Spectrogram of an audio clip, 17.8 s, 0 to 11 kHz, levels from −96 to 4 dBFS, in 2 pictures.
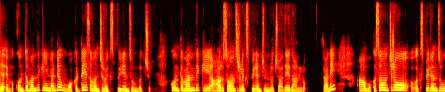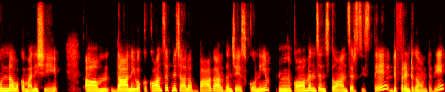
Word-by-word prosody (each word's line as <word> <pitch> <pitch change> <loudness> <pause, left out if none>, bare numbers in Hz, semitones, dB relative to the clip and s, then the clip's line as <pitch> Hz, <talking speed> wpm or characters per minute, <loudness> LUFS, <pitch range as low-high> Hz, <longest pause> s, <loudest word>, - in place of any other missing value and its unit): య - - +5 0.3
కొంతమందికి 255 +2 +2
ఏంటంటే, 250 +5 +1 0.2
ఒకటే 255 +5 -1
సంవత్సరం 225 -1 +2
ఎక్స్పీరియన్స్ 195 0 0
ఉండొచ్చు. 165 - -6 0.4
కొంతమందికి, 250 +1 +2 0.2
6 230 +1 +6
సంవత్సరాలు 235 +1 +2
ఎక్స్పీరియన్స్ 205 -3 0
ఉండొచ్చు 170 -1 -4
అదే 190 +3 -1
దాంట్లో. - - -8 0.4
కానీ, 235 +10 +3 0.6
ఆ - - +2 0.2
ఒక 235 - -4
సంవత్సరం 290 +1 +4 0.4
ఎక్స్పీరియన్స్ 250 +1 0
ఉన్న 225 0 +3 0.2
ఒక 205 - -6
మనిషి 190 +1 -1 0.8
ఆహ్, 210 -1 +5
హ్మ్, 205 0 -1 0.3
దాని 215 0 +6
యొక్క 205 0 -3
కాన్సెప్ట్‌ని 255 +5 0
చాలా 205 -2 0 0.2
బాగా 205 +6 -1
అర్థం 205 +2 -2
చేసుకొని 185 +1 -3 0.3
హ్మ్, 200 0 0
కామన్ 230 +4 +3
సెన్స్‌తో 215 -1 0 0.2
ఆన్సర్స్ 185 -2 -4
ఇస్తే 190 +5 -5 0.3
డిఫరెంట్‌గా 210 -5 0
ఉంటది. 160 - -7
215 Hz, 130 wpm, -23 LUFS, 200-245 Hz, 0.8 s, 6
